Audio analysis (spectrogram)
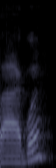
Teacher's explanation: Água, U é uma semivogal, A uma vogal. · O ditongo é o encontro de uma vogal mais uma semivogal, ou semivogal mais uma vogal na mesma sílaba, e podem ser classificados em ditongo crescente ou ditongo decrescente. O ditongo crescente, primeiro vem a semivogal e depois vem a vogal. O som cresce do mais fraco para o mais forte.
